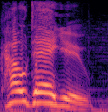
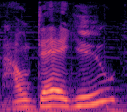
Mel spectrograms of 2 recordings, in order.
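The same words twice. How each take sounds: First: It is said as a statement, falling. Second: It is said as a question, rising.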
